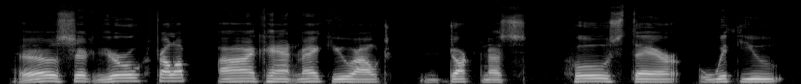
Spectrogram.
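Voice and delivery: slow, flat, lifeless, toneless mechanical machine voice. Reading a story aloud, voicing a voice from a wall speaker: toneless, mechanical voice. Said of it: "a mechanical, lifeless voice".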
